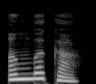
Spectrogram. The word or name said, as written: ಅಂಬಿಕ್ಕು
